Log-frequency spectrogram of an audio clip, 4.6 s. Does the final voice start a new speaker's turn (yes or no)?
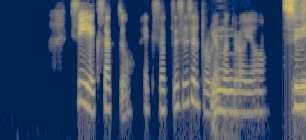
yes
